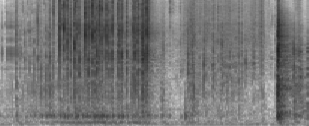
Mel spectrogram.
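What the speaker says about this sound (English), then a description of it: "one more shuffle, and we'll pull them" Tarot cards are shuffled by hand close up, a papery riffling burst, a pause, then a quieter rustle and a final sharp snap of cards.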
